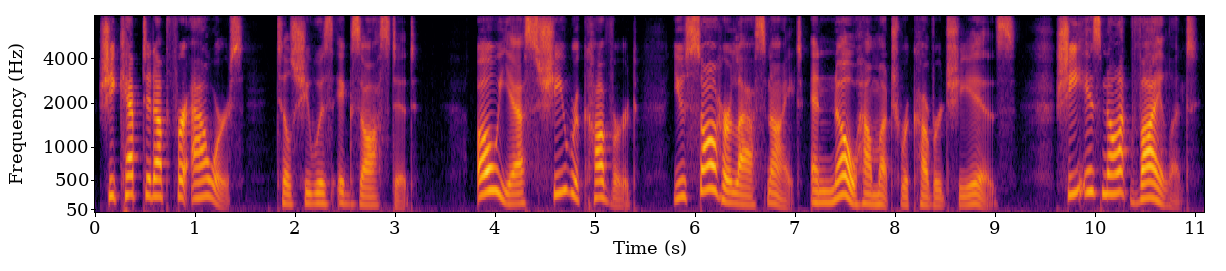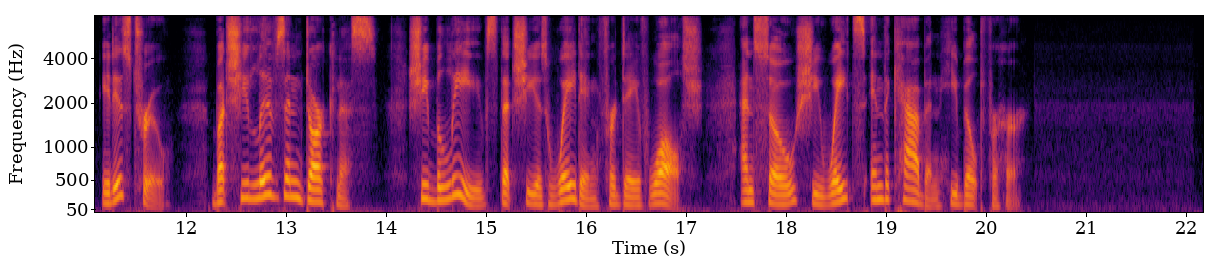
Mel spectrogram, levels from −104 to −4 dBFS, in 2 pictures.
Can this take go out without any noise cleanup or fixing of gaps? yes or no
yes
